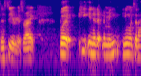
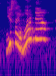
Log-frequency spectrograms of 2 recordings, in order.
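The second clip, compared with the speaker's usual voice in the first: high, softer incredulous question; taken aback; 14 semitones higher, 5 dB quieter than usual. Retold or imitated. Bride questioning mother-in-law's accusation, taken aback. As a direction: ask it high, as if you misheard. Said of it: "I, I'm taken back".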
